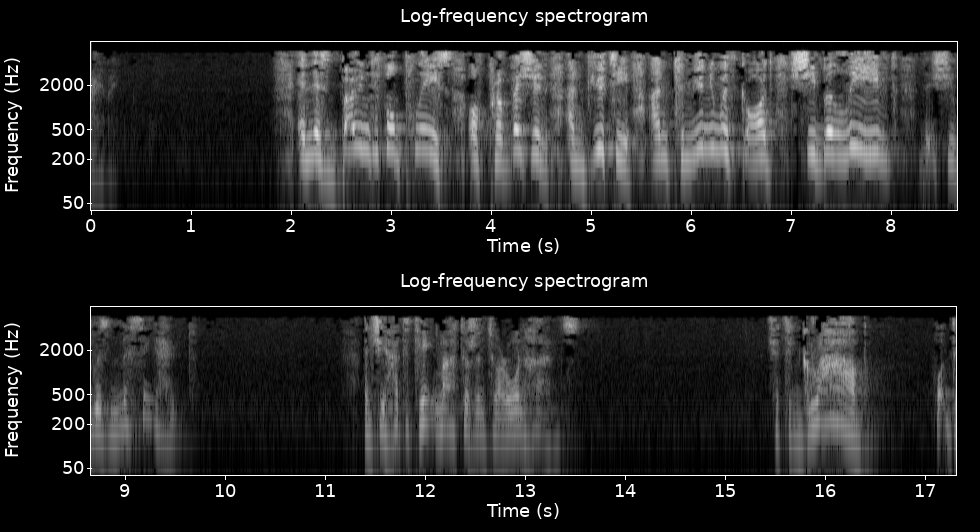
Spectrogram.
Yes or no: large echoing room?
yes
